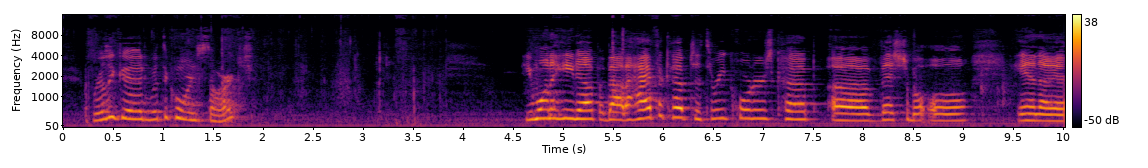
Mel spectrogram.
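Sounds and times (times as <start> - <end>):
soft squishing of food: 0.0 - 4.7.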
